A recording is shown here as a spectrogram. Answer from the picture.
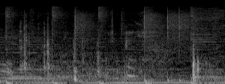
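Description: Background music with steady held bass notes and a few light beats.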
